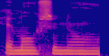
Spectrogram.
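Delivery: ordinary talk, nothing marked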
